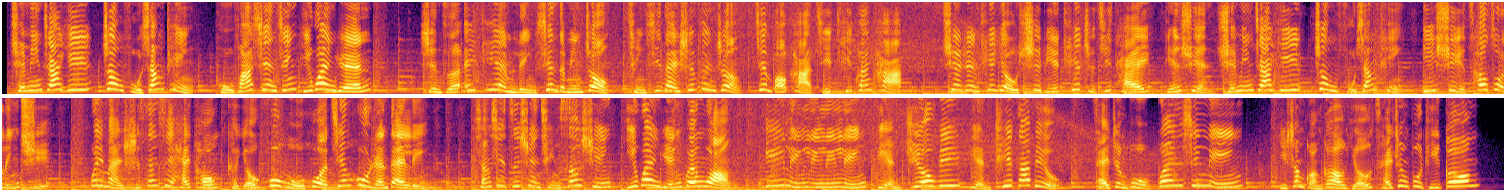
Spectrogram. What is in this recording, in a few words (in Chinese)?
廣播 國語版; 全民+1 政府相挺ATM領現篇廣播-國語版; 政策細節篇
